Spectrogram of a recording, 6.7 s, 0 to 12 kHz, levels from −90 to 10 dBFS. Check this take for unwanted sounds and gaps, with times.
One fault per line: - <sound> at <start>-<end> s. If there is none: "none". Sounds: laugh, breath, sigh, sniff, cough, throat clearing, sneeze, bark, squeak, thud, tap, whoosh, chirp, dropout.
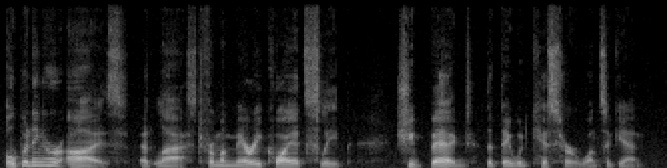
none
